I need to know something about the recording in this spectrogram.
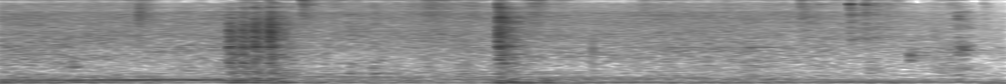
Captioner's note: door creaking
